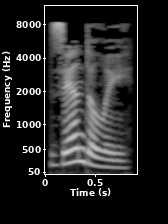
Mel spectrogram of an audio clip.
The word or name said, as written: Zandeleigh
